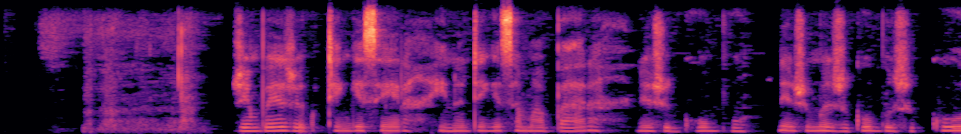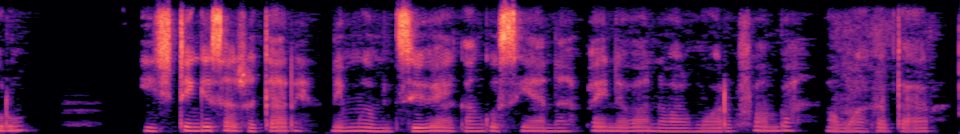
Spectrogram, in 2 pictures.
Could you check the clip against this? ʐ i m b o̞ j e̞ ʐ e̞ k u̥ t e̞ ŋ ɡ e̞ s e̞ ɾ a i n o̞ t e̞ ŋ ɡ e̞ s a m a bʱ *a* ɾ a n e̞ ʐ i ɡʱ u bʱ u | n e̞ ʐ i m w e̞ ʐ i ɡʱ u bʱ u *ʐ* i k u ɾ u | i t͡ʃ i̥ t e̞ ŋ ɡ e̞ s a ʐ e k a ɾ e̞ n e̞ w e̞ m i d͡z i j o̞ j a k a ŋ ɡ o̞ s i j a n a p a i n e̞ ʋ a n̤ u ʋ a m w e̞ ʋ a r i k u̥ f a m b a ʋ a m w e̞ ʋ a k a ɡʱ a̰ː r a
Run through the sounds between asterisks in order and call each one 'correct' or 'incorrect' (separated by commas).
correct, correct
